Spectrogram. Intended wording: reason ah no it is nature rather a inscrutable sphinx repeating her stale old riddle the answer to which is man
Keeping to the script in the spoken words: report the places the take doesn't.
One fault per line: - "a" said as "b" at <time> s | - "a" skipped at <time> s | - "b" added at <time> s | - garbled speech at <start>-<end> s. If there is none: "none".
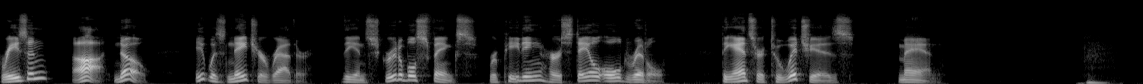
- "is" said as "was" at 2.1 s
- "a" said as "the" at 3.4 s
